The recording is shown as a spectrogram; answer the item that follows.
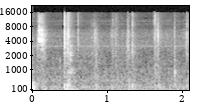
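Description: Plastic markers clicking against one another as a hand picks through a row of them and lifts one out: a few light clicks.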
